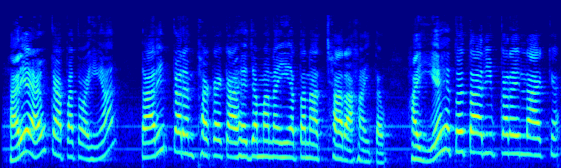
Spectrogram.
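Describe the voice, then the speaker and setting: Gossiping in a very high voice at a fairly quick pace, a woman performs a scheming village mother-in-law for a comedy cartoon. The heavily acted character flatters and wheedles in rustic chatter with an Awadhi accent.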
